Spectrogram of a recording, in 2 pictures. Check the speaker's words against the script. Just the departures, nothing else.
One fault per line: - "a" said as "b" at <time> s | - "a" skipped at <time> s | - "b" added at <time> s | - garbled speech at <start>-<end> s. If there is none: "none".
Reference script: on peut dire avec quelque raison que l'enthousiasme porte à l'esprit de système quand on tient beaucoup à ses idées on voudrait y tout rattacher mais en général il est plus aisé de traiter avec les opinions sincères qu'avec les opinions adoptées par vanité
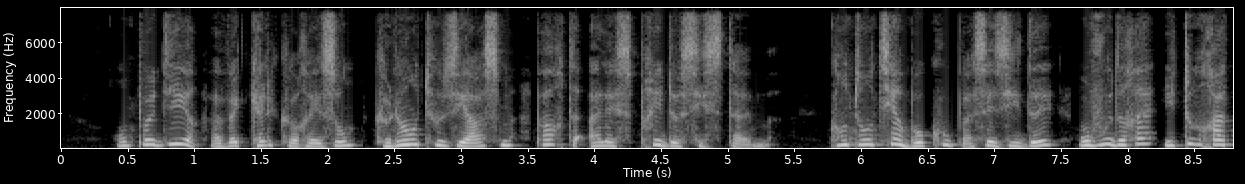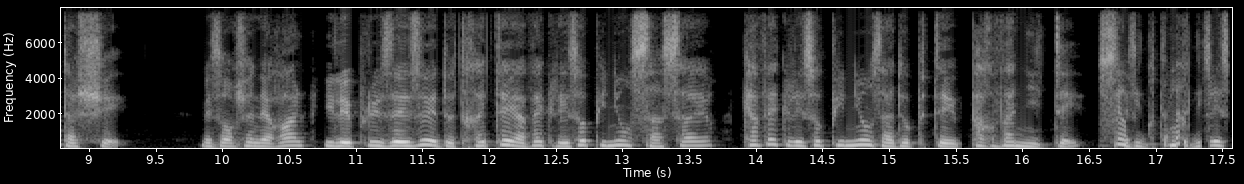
- garbled speech at 16.6-17.5 s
